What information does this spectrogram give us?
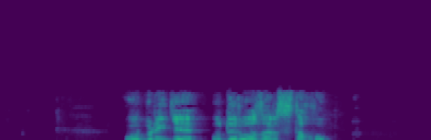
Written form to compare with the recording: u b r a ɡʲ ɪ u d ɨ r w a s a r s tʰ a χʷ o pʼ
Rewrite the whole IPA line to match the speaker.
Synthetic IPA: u b r i ɡʲ ɪ u d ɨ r w a z a r s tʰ a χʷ u pʼ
